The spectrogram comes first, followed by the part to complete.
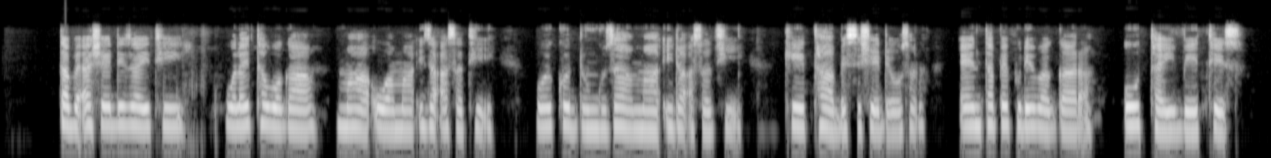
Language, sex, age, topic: Gamo, female, 18-24, government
